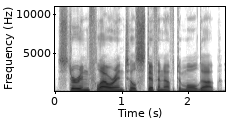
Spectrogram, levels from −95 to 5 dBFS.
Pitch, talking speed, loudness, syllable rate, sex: 145 Hz, 210 wpm, -18 LUFS, 4.5 syllables/s, male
